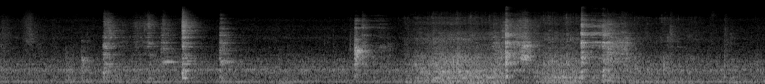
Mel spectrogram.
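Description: Dishes, pans and cutlery being handled, with a string of sharp clinks and knocks and a busier stretch of clattering and scraping in the middle. A steady low hum runs underneath.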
